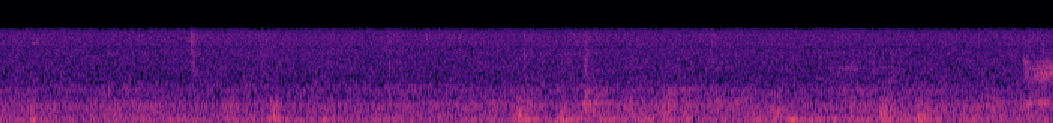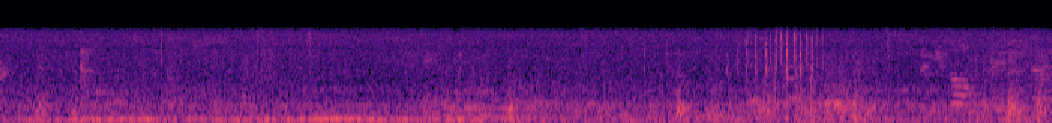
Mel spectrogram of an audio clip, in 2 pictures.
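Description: Running noise of a limited express train heard from inside the passenger car: a steady low rumble of wheels on rail with scattered clicks and knocks, swelling a little louder around the middle.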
